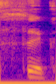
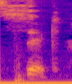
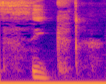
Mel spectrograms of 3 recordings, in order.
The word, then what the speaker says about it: Sikh: so like um yeah it's pronounced sick that's how you say it sick but like like i said yeah the colonizers pronounced it seek and then you know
